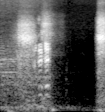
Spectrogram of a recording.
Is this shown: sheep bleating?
yes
